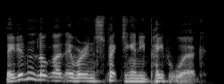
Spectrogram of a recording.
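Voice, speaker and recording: A man's voice: on the high side, wildly swooping pitch, quick pace, no echo, pitched above the performer's own voice. A man doing an earnest, prim young newspaperman. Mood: insistent.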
